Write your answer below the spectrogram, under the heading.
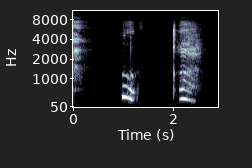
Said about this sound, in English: I'm yawning. I'm tired. Well, I'm not super tired. I'm just yawning.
